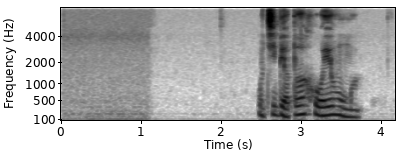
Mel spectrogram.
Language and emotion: Russian, neutral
